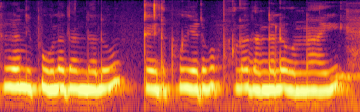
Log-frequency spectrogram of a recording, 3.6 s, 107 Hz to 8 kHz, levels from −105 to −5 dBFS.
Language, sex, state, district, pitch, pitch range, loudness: Telugu, female, Telangana, Hyderabad, 265 Hz, 255-275 Hz, -10 LUFS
